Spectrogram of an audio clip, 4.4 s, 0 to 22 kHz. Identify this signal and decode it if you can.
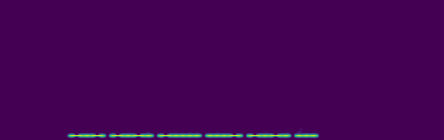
Morse code, heard as a keyed tone, about 45 wpm, 700 Hz. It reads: KC6VCS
